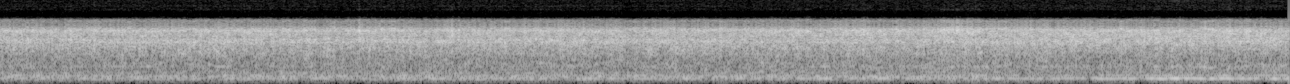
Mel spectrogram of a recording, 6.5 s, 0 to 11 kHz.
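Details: Mueller Special washer (Brazilian washer-dryer), cold-fill-only machine starting a 60°C quick cycle with a duvet, extra rinses; steady rushing hiss of cold water filling, swelling slightly near the end, no knocks or grinding; normal cold fill.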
